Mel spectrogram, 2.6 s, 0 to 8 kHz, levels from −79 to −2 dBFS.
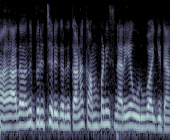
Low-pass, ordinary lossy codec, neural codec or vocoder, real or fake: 7.2 kHz; none; none; real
